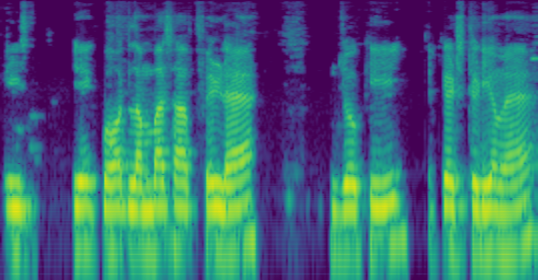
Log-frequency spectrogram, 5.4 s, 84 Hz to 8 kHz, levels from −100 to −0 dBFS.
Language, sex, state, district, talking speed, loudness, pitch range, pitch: Hindi, male, Bihar, Gopalganj, 135 wpm, -14 LUFS, 135-145 Hz, 135 Hz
